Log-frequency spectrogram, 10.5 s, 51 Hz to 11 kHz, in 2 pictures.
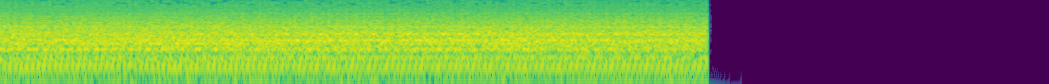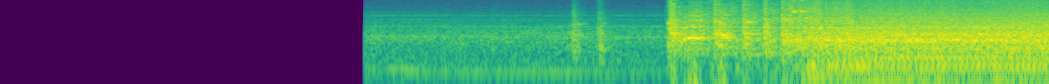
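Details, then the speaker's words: Toyota 3.5L engine, 170,000 miles, after graphene oil additive for the valve-advance timing clacking: smooth, even idle hum with no ticking or clatter, then a quick crank and restart; normal idle. "but hey to me this looks like a success never heard this engine so quiet"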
